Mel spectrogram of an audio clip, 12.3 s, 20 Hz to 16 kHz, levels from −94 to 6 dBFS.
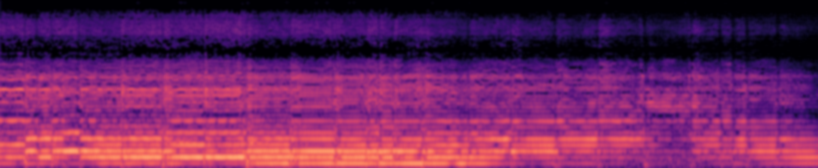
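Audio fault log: No faults are present in this recording of sounds. Nothing in it calls for an entry in this log.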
